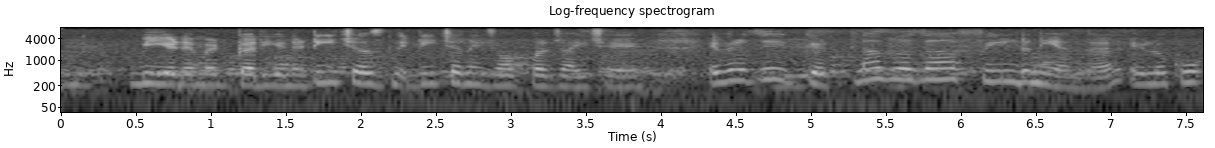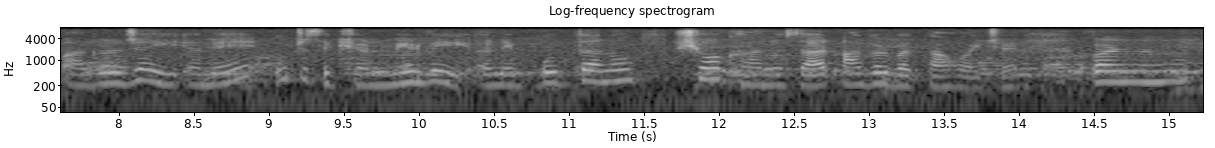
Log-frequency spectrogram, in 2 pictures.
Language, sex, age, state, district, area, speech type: Gujarati, female, 30-45, Gujarat, Morbi, rural, spontaneous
